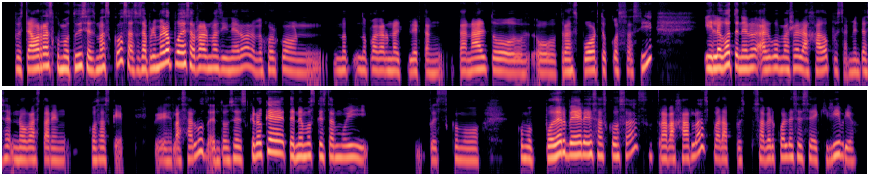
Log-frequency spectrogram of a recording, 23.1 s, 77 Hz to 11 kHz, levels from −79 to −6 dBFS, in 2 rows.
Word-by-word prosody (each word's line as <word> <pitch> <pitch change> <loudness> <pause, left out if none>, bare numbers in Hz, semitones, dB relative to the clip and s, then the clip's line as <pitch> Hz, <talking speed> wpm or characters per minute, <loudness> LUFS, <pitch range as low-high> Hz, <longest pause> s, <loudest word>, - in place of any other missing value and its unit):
pues 205 -3 -4
te - - -2
ahorras, 235 +4 +6
como 215 -2 +2
tú 235 - -2
dices, 240 -6 +2
más 225 +2 +1
cosas, 275 - 0
o - - -5
sea, 215 0 +3
primero 265 +9 +7
puedes 285 -2 +5
ahorrar 225 -1 +4
más 220 -1 0
dinero, 205 +3 -2
a 250 - -1
lo 215 - -4
mejor 190 +2 -6
con 185 -4 -6 0.2
no 200 +1 -5
no 200 -2 -7
pagar 195 0 -1
un 190 0 -2
alquiler 185 0 -4
tan 175 +1 -6 0.2
tan 185 +1 -2
alto 205 -1 +3 0.5
o 175 -1 -4
o - - -9
transporte 190 +3 -1
o - - -29
cosas 195 -4 -8
así, 295 - -1 0.7
y 220 -1 +4
luego 225 +5 +7
tener 215 -3 +2
algo 215 0 +2
más 210 0 -2
relajado, 195 -1 0
pues 190 -4 -12
también 180 0 -8
te - - -4
hace 195 +2 -5
no 185 0 -2
gastar 180 0 -3
en 175 0 -6 0.3
cosas 185 0 -5
que - - -9 0.4
que 170 - -7
la - - -2
salud, 230 +11 -3
entonces, 180 +2 -4
creo 235 +2 +2
que 275 -4 +6
tenemos 220 0 +1
que 225 - -2
estar 215 0 -3
muy 205 -2 -2 0.8
pues 175 -1 -12
como 175 -3 -7 0.5
como 195 -2 -3 0.2
poder 220 +7 +6
ver 240 +1 +6
esas 235 -2 0
cosas, 235 - -4
trabajarlas 195 - 0
para 190 -2 -3
pues, 175 -2 -14
saber 195 0 -4
cuál 210 0 -2
es 210 - -4
ese 195 -1 -4
equilibrio. 180 0 -4
200 Hz, 190 wpm, -23 LUFS, 185-225 Hz, 0.8 s, primero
